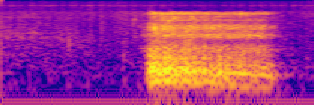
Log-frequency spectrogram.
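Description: A man clearing his throat: one rough, gravelly sound just under a second long, about a second in.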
